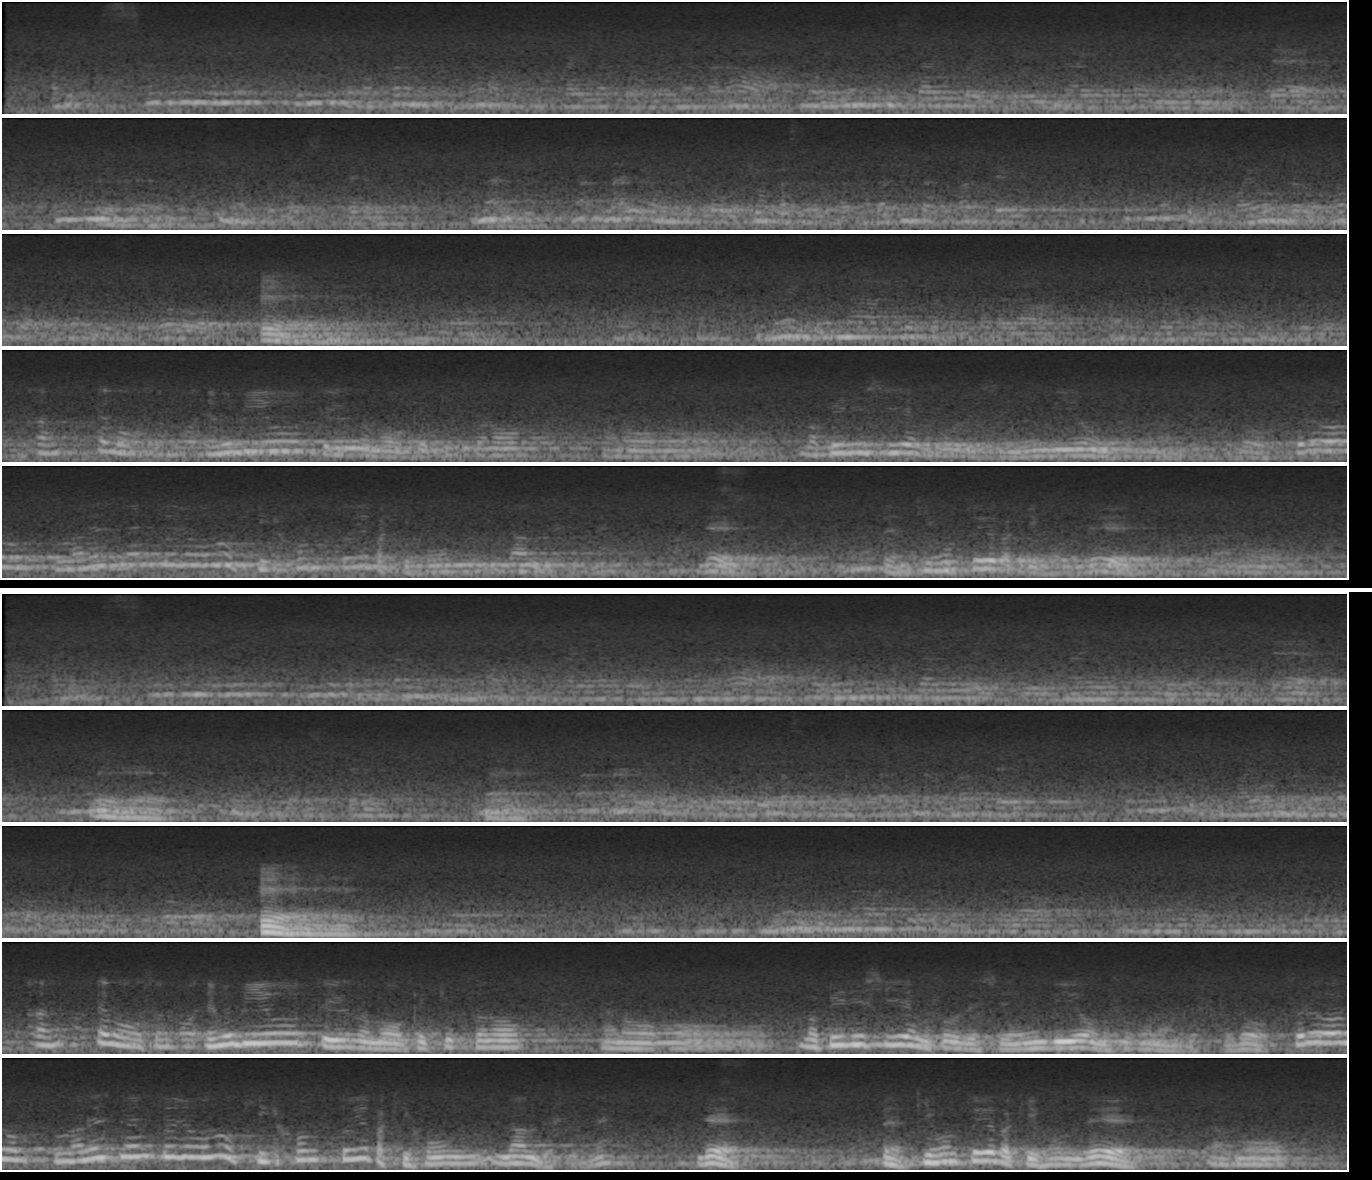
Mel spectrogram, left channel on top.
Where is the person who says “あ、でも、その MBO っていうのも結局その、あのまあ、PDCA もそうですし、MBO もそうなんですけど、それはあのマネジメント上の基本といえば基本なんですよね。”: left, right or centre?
Right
